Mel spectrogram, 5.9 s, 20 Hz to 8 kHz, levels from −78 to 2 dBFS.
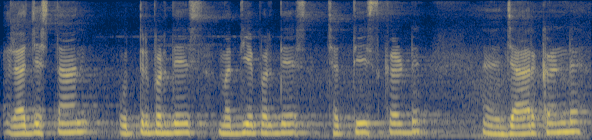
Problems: background sounds at intervals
